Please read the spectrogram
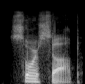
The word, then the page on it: soursop: American English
